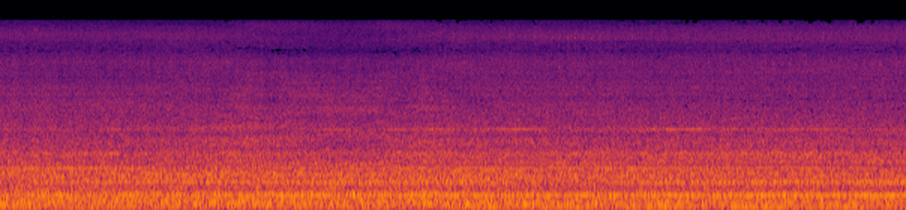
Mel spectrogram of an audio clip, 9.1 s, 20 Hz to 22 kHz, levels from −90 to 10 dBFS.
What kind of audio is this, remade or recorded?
recorded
